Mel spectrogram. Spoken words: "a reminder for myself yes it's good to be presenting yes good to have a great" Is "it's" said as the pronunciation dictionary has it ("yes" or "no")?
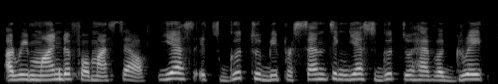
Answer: yes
